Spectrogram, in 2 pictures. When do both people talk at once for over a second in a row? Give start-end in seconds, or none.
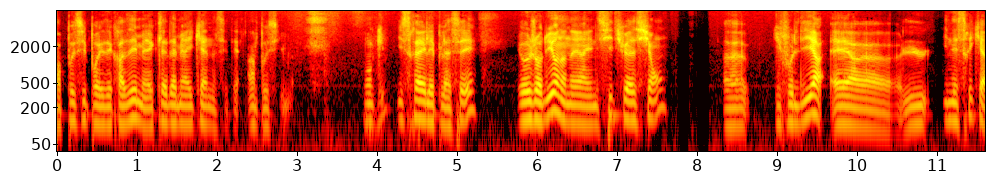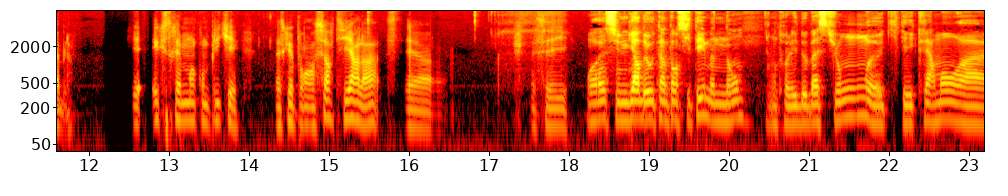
none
